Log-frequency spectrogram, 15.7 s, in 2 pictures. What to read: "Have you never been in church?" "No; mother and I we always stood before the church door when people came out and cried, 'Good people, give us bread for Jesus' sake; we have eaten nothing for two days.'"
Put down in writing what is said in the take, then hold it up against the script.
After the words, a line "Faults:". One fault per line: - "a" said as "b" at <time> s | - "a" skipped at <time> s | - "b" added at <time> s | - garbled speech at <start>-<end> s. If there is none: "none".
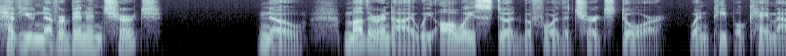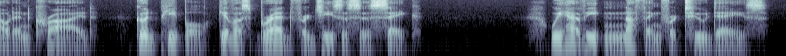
"Have you never been in church?" "No; mother and I we always stood before the church door when people came out and cried, 'Good people, give us bread for Jesus' sake; we have eaten nothing for two days.'"
Faults:
none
